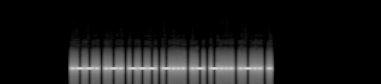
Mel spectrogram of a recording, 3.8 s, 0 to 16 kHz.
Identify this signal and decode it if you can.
Morse code, heard as a keyed tone, about 48 wpm, 700 Hz. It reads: PROBABLE
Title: LY Suffix - Top 100 Words with Base Words 50wpm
